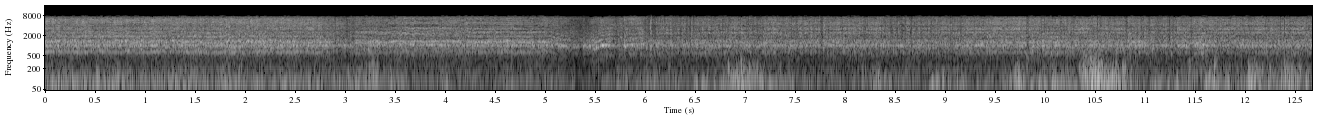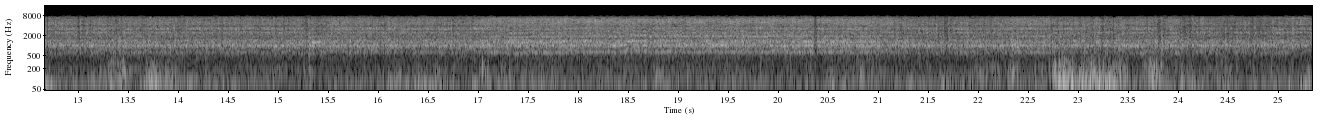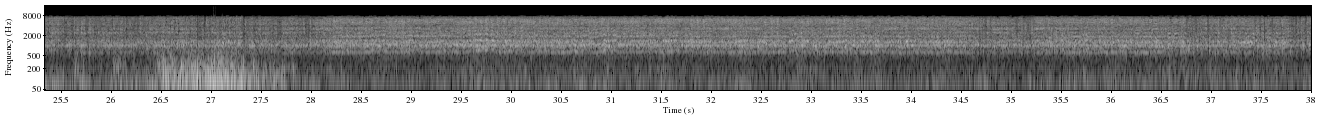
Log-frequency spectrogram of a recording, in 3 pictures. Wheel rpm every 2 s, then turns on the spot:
160, 160, 130, 160, 160, 160, 170, 170, 160, 160, 170, 170, 170, 170, 170, 160, 160, 160, 160.
none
